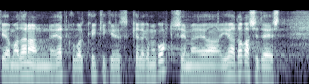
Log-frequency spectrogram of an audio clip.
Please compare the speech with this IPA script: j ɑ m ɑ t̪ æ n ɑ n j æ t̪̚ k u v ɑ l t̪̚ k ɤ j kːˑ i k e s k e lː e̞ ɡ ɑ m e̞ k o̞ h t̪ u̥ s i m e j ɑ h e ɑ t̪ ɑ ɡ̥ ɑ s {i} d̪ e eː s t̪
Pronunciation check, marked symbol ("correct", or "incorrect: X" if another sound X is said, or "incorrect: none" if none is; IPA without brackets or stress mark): correct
